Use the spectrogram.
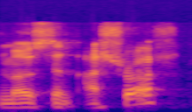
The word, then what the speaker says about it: Mohsen Ashraf: It's pronounced Mohsen Ashraf, but I feel like you rolled with it fairly well.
